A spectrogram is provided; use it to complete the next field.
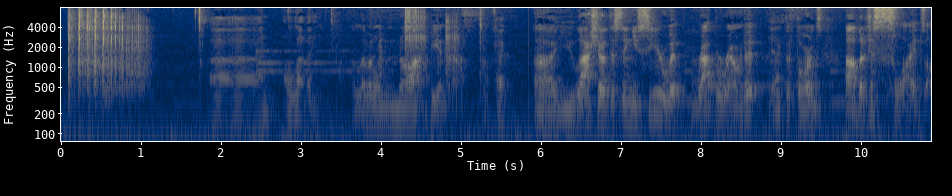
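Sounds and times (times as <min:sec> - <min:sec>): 
faint sustained hum: 0:00.0 - 0:10.8
dice rolling on a table: 0:00.1 - 0:01.2, 0:04.3 - 0:05.0
speech: 0:02.8 - 0:10.8.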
